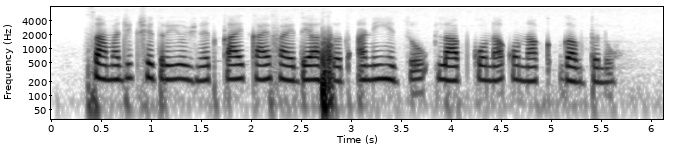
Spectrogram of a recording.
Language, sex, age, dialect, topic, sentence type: Marathi, female, 25-30, Southern Konkan, banking, question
